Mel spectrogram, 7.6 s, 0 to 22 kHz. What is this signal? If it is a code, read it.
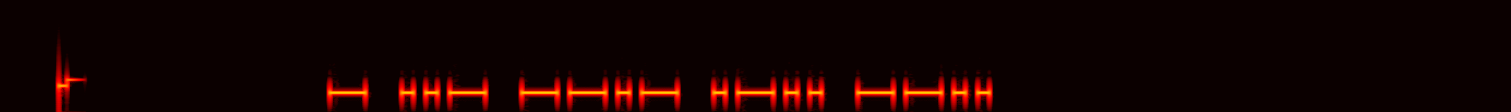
Morse code, heard as a keyed tone, about 20 wpm, 700 Hz. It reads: TUQLZ
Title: Code Groups - 5 Letters - 20wpm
